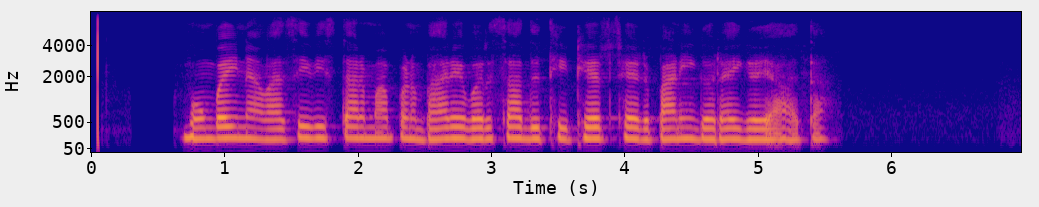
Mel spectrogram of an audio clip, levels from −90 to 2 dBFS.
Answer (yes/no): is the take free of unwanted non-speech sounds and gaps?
yes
